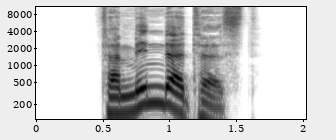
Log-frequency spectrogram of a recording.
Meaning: inflection of vermindern: 1. second-person singular preterite 2. second-person singular subjunctive II
- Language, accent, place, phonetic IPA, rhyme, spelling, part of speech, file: German, Germany, Berlin, [fɛɐ̯ˈmɪndɐtəst], -ɪndɐtəst, vermindertest, verb, De-vermindertest.ogg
